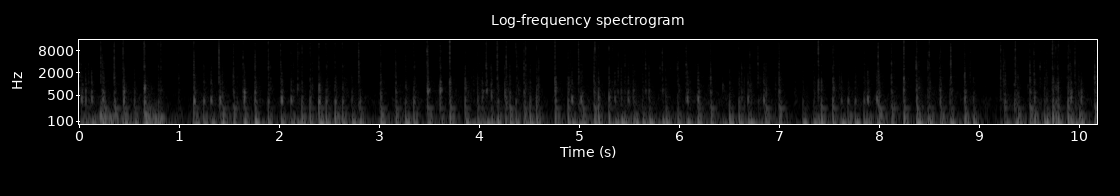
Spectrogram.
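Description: Both hands type rapidly with their fingertips on a MacBook Pro keyboard, its black plastic keycaps set in a silver aluminum body. The result is a dense stream of short, dry key taps with a soft low thud under each press, broken by a few brief pauses of about a second before typing resumes.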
